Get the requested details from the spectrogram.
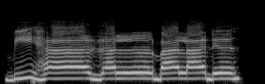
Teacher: Qalqalah kan pantulan, cepat.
